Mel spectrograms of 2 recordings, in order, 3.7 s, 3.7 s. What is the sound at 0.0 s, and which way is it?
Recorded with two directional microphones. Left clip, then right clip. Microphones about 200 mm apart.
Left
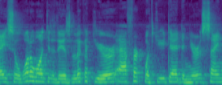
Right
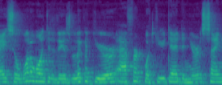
Speech, 20° left (ahead or behind).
